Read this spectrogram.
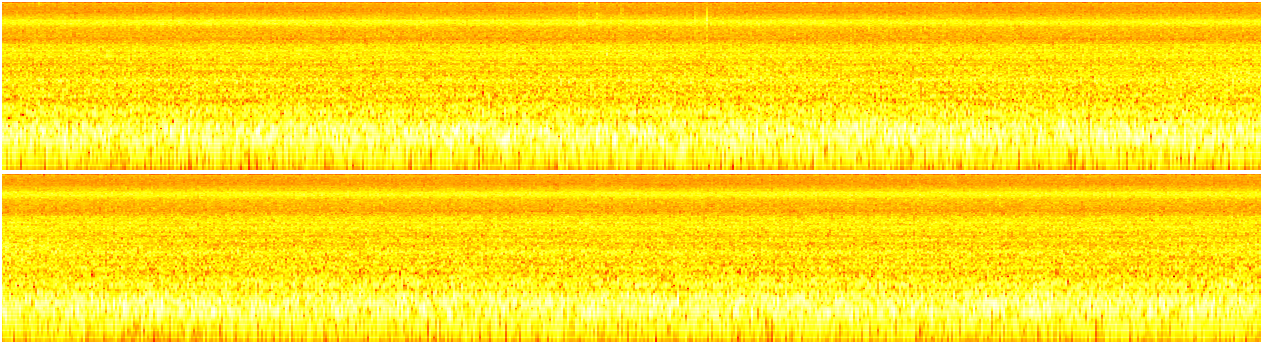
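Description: A car engine idles steadily from inside the car.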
